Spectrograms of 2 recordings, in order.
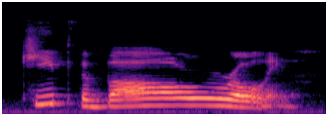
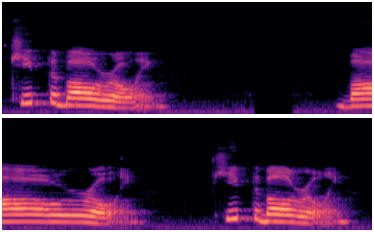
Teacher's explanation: the L at the end of ball and the R at the beginning of rolling will link these 2 words together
